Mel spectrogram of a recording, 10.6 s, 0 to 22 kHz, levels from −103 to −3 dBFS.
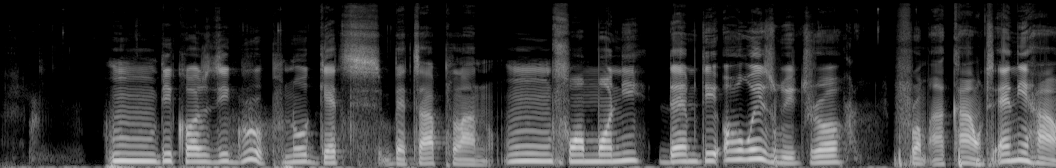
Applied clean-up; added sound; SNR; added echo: neural mask model Resemble Enhance denoiser.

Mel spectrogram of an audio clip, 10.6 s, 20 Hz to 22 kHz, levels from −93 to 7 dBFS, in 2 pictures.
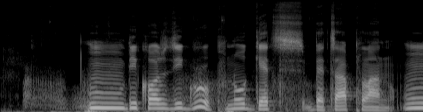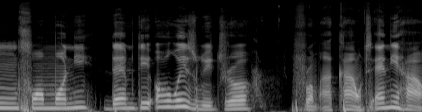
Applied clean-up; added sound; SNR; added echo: none; Growling; 19 dB; none.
